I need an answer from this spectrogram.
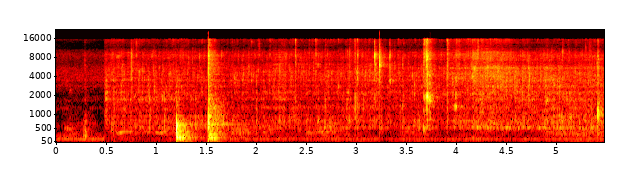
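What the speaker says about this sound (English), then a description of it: "I just put some Old Bay in it and cooking it in butter" Cooked shrimp seasoned with Old Bay fries in butter with a soft steady sizzle, broken by a few sharp clatters and stirring clicks of utensils against the pan.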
